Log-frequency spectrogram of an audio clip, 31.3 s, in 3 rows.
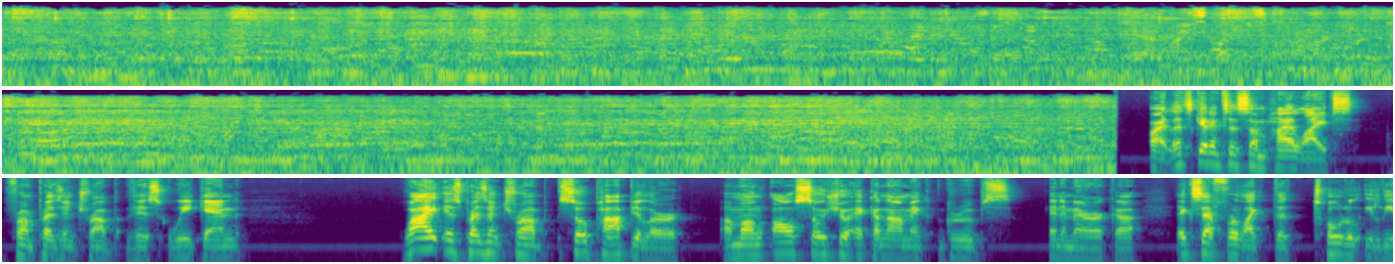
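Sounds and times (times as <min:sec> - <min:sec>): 
crowd at the Trump rally in South Carolina: 0:00.0 - 0:18.8
speech: 0:19.1 - 0:22.8, 0:23.9 - 0:31.2.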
